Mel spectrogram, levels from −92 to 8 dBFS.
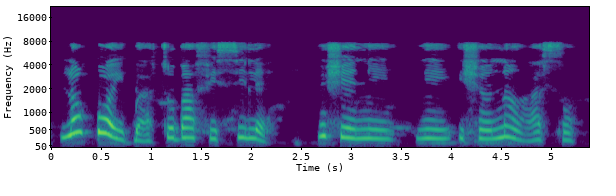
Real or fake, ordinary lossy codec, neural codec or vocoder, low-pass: real; none; none; none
